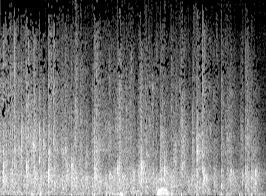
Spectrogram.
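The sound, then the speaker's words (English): An audience applauds steadily for about four seconds, a dense, loud wash of many hands clapping, with a few voices calling out partway through. “Let's give these guys a massive round of applause.”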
